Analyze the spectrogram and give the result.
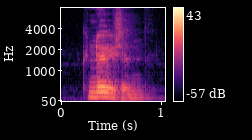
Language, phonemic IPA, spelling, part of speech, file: Dutch, /ˈknøː.zə(n)/, kneuzen, verb / noun, Nl-kneuzen.ogg
- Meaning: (verb) to bruise; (noun) plural of kneus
